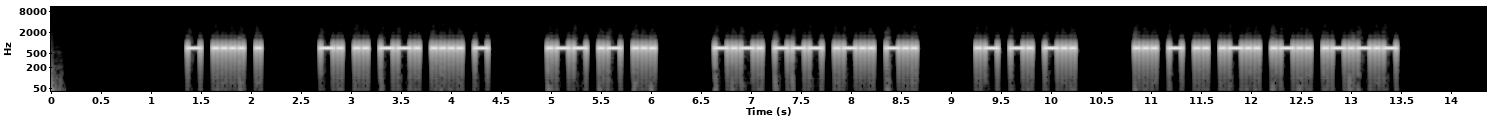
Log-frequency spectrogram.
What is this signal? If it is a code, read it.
Morse code, heard as a keyed tone, about 28 wpm, 700 Hz. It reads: THE NIGHT WAS COLD AND STILL.
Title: 2x Word-Spacing - Sentences from Top 400 Words - 28wpm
